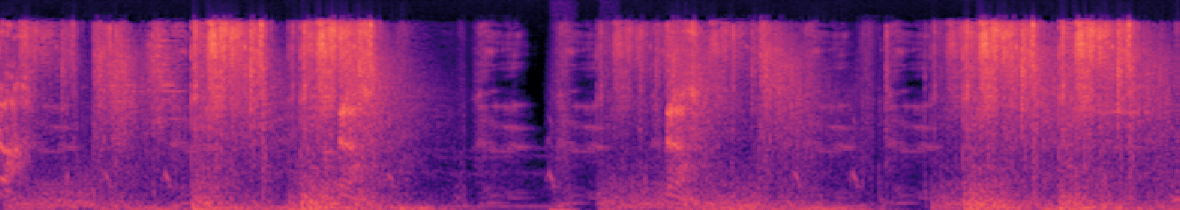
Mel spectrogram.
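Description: Rocket explosions and weapon fire in a competitive Quake match, dense and loud. Heavy blasts and grunts run almost without pause, with brief dips between the bursts.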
